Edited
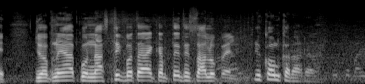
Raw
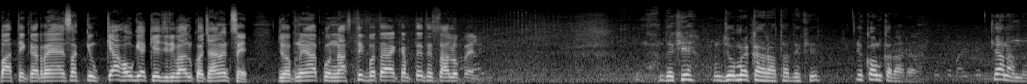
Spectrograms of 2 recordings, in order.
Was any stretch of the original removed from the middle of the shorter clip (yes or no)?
yes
